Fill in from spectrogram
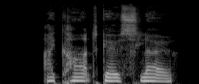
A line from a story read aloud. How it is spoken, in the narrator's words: he grunted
